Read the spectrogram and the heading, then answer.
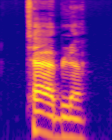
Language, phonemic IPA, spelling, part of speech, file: French, /tabl/, tables, noun / verb, LL-Q150 (fra)-tables.wav
- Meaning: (noun) plural of table; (verb) second-person singular present indicative/subjunctive of tabler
